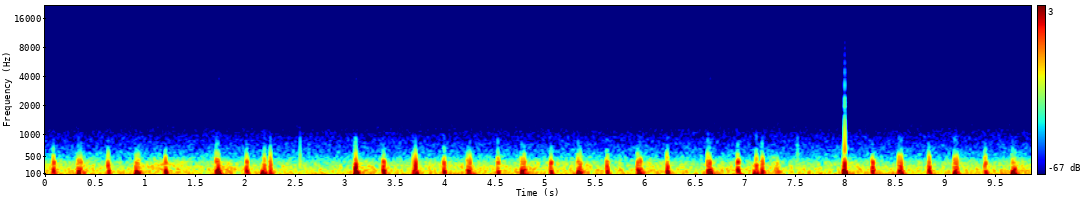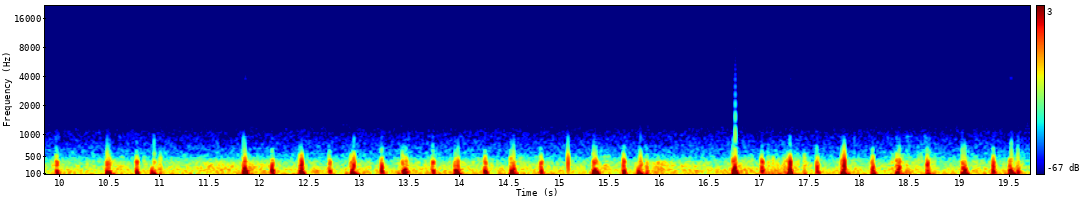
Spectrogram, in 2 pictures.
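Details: Woman sitting on her bed listening to her own heart with a stethoscope, trying to sit still and breathe slowly. Low thumps with uneven spacing and some steadier stretches: irregular heartbeat.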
